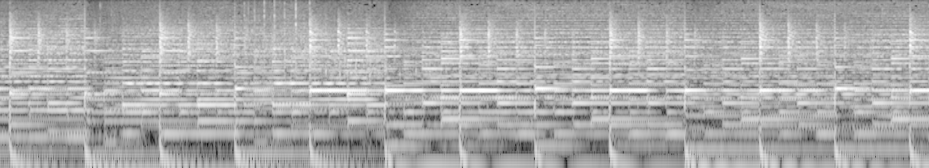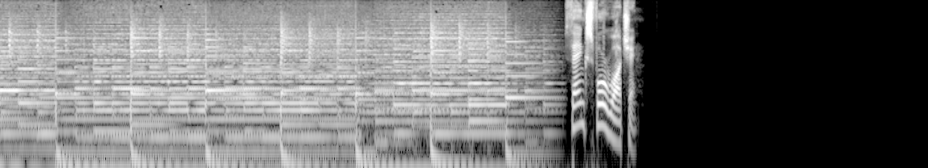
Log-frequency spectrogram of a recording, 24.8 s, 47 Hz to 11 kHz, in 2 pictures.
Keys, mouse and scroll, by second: 0.2-1.9 typing, 3.5-6.3 typing, 7.9 click, 9.7 right click, 11.6 click, 13.2 click, 14.0 scroll up 1, 15.8-16.2 scroll down 1, 18.0 scroll up 1.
